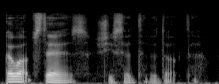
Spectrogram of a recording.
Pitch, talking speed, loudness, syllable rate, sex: 95 Hz, 190 wpm, -20 LUFS, 4.7 syllables/s, male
